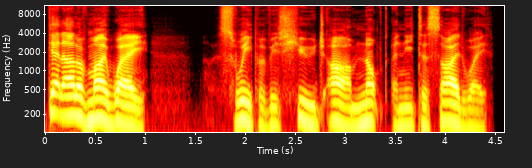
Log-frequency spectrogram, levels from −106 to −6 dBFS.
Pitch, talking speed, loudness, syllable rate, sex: 145 Hz, 185 wpm, -18 LUFS, 5.4 syllables/s, male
